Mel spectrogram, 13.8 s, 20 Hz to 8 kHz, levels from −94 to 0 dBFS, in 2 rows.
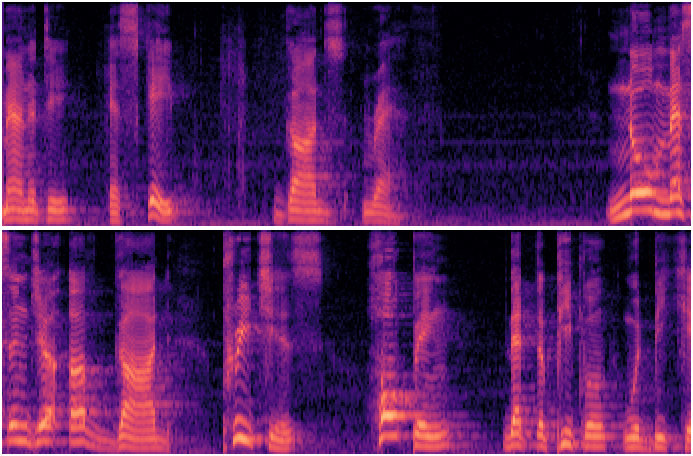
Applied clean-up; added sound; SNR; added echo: none; none; none; none.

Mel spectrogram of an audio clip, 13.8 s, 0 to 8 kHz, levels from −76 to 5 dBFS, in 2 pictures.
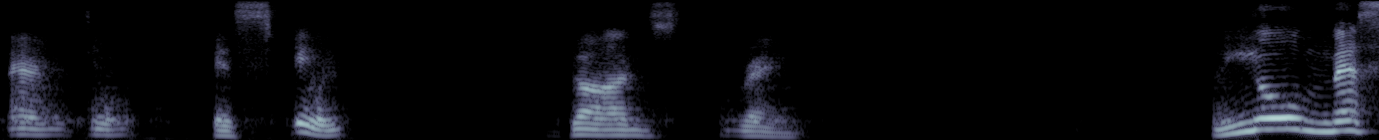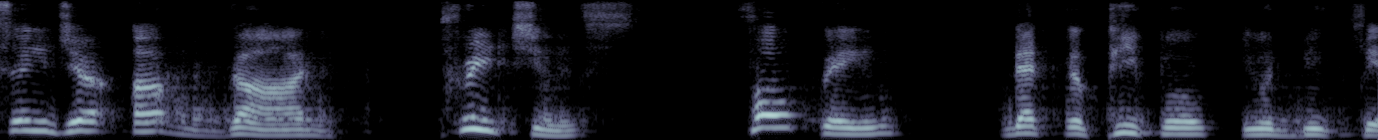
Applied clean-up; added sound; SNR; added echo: neural mask model DeepFilterNet 3.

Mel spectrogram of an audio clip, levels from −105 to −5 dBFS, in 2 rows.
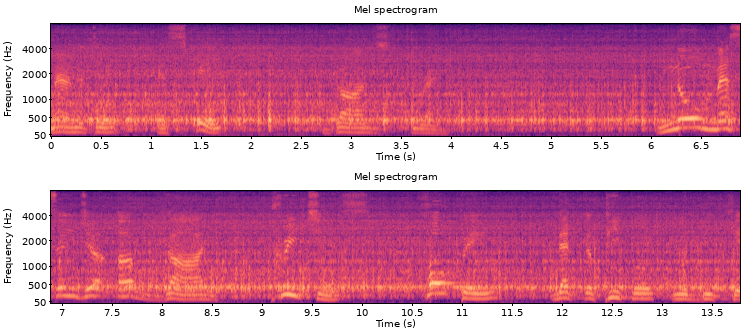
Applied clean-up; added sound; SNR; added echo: none; Boiling / Water; 0 dB; none.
